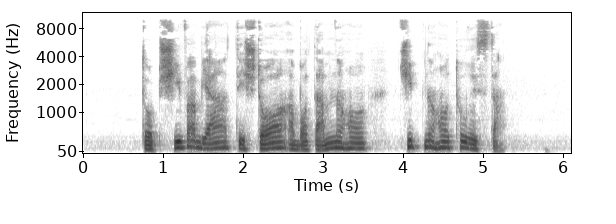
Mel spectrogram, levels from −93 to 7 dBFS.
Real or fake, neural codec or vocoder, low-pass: real; none; 9.9 kHz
